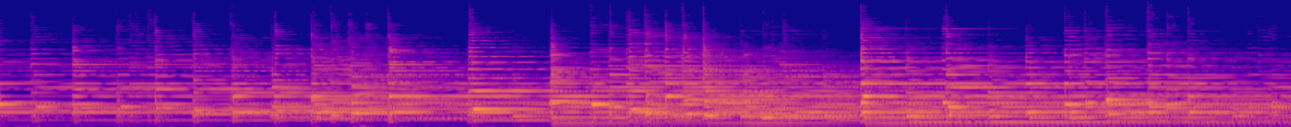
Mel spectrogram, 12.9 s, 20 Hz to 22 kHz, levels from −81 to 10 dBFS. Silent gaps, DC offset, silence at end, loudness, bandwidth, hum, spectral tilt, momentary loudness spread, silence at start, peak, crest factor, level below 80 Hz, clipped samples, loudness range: none; under 0.1%; 0 s; -22 LUFS; 17 kHz; none; -4.5 dB/octave; 8 LU; 0 s; -4 dBFS; 18 dB; -56 dBFS; under 0.1%; 4 LU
